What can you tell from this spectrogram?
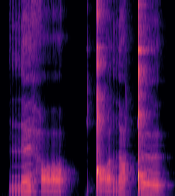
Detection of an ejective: absent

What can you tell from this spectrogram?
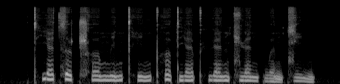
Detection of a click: absent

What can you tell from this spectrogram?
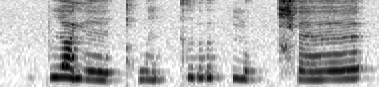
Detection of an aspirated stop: present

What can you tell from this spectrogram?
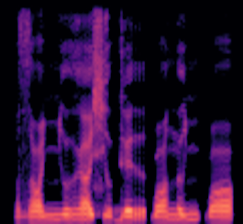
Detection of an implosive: present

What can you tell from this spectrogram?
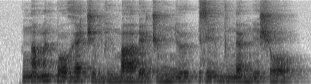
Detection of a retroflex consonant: absent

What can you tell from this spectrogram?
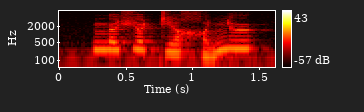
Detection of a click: absent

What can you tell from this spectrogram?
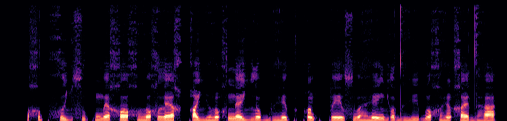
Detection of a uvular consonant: present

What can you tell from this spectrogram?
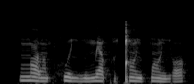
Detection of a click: present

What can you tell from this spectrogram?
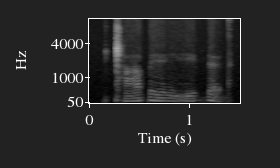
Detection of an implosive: present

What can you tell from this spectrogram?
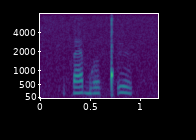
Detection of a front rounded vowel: present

